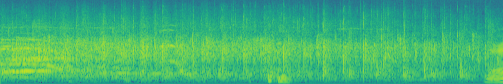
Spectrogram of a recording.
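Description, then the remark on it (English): An audience applauds steadily as the speaker's mother is called up on stage, a dense wash of clapping that holds for several seconds with a few voices and cheers faintly mixed in. “Give my mom another round of applause if you wouldn't mind.”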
